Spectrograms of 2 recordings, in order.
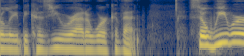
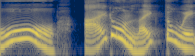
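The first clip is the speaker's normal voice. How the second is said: attempted Minnesota accent, high, drawn-out, off the mark; 5 semitones higher, 5 dB louder than usual. Retelling a movie scene as the counter woman: attempted Minnesota accent. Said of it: "I'm trying to do Minnesota".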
